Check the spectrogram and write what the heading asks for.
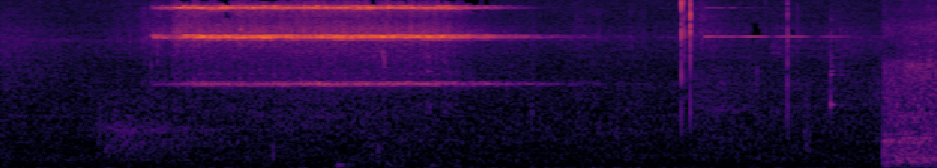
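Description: A small altar bell struck once about a second in, giving a clear, high ring that lasts about two seconds and then fades. Two faint clicks follow near the end.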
